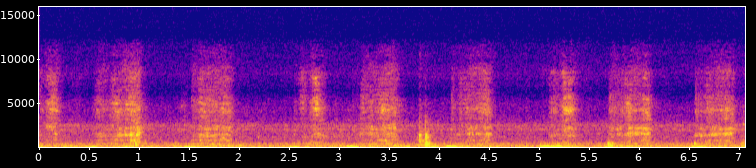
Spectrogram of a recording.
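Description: Pen or marker strokes on a board as a phospholipid bilayer diagram is drawn, a series of short scratchy bursts in an uneven rhythm, faint and close in a quiet room.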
